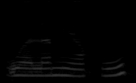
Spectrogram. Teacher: hukum tajwidnya adalah ijhar syafawi karena mim sukun bertemu huruf ya dibaca jelas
